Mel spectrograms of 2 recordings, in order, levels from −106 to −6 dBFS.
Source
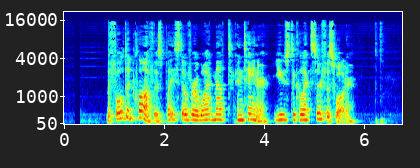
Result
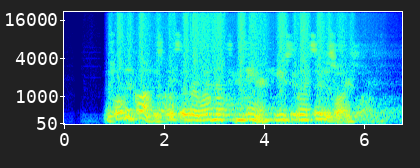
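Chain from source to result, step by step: time blur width 98 ms; downsampling 22050 Hz; modulation noise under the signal 11 dB; harmonic-percussive split harmonic -10 dB; compressor, threshold -36 dBFS, peak gain reduction 11 dB; diffused feedback echo 0.492 s, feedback 40%, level -9.5 dB; transient shaper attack -7 dB, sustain +2 dB; gain +1 dB

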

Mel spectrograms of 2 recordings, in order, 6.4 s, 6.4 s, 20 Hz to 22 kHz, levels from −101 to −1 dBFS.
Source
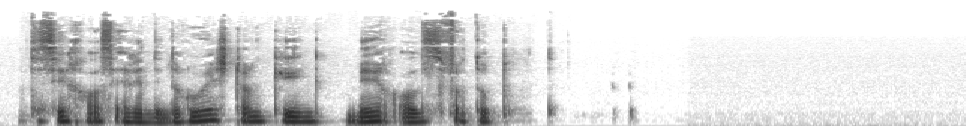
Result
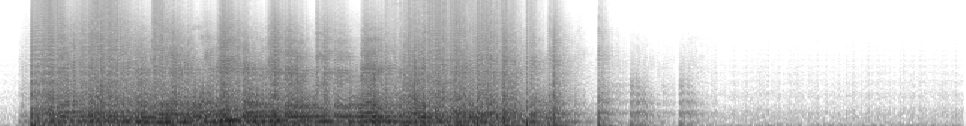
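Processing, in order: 2.57–3.21 block floating point 3-bit; bell 2800 Hz +9 dB 1.5 oct; de-hum 52.03 Hz, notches 3; compressor, threshold -26 dBFS, peak gain reduction 12.5 dB; tapped delay 41/331 ms -5.5/-3.5 dB; shoebox room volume 160 m³, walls furnished, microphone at 2.7 m; running maximum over 65 samples

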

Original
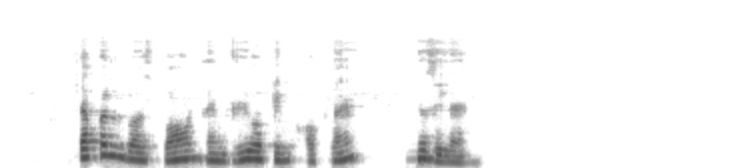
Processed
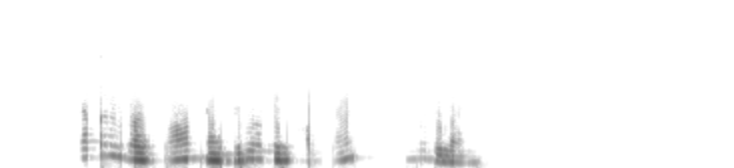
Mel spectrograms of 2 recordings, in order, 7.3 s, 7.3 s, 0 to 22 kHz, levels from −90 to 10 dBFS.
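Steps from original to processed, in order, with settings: Wiener smoothing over 41 samples; auto swell 0.725 s; low shelf 130 Hz +9 dB; notches 60/120/180/240/300 Hz; chopper 3 Hz, depth 65%, duty 60%; treble ducked by the level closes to 880 Hz, closed at -33 dBFS; bell 1000 Hz +10 dB 1.3 oct; upward expander 1.5:1, over -50 dBFS

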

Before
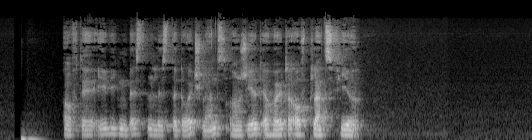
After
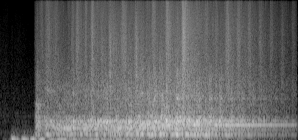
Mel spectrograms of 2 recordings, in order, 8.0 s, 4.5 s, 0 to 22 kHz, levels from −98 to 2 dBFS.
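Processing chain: repeats that get brighter 0.293 s, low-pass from 200 Hz, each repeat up 2 oct, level 0 dB; Schroeder reverb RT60 2.4 s, combs from 27 ms, DRR 4.5 dB; echoes that change speed 99 ms, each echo +2 st, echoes 2, each echo -6 dB; comb 7.1 ms, depth 40%; plain phase-vocoder stretch 0.56×; noise-modulated delay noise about 1400 Hz, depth 0.081 ms

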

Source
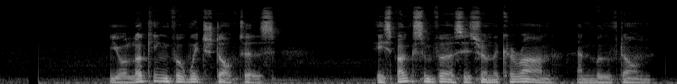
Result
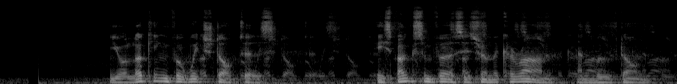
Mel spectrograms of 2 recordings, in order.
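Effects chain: split-band echo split 320 Hz, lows 83 ms, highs 0.643 s, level -14.5 dB; gain -7 dB

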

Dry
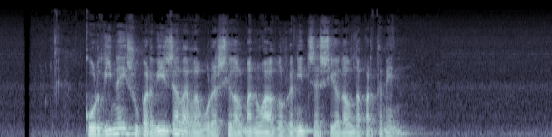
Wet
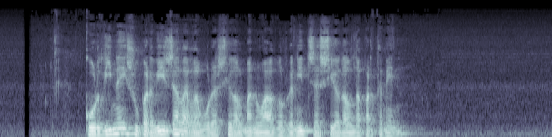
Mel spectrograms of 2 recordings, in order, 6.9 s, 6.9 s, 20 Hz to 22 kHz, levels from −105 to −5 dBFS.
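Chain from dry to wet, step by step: 2.6–3.64 bell 3900 Hz -6 dB 2.8 oct; gain +6.5 dB

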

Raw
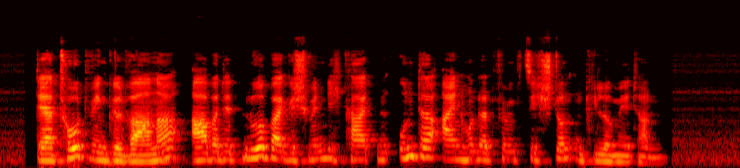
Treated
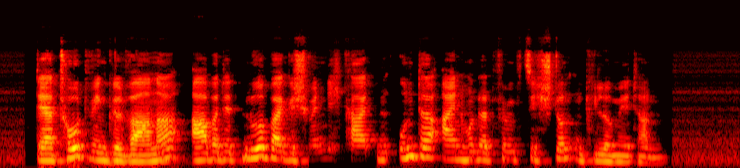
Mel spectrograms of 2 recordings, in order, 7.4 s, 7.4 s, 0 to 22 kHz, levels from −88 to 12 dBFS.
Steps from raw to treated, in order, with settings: 3.09–3.76 HPF 420 Hz 24 dB/oct; gain +3.5 dB

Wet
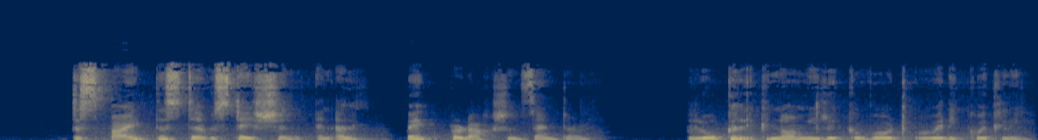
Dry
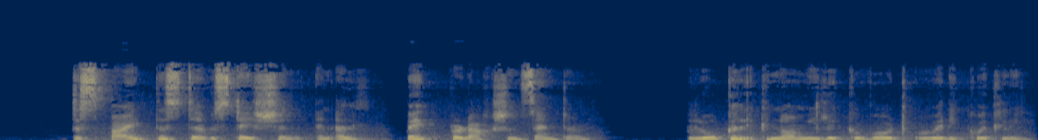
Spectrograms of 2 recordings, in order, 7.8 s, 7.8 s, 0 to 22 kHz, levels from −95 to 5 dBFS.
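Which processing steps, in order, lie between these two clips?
2.68–4.35 high shelf 2300 Hz -9.5 dB

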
